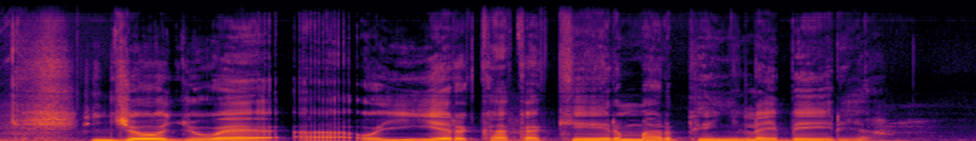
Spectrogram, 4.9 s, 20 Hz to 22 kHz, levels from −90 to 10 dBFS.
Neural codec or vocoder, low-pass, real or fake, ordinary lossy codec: vocoder, 44.1 kHz, 128 mel bands every 256 samples, BigVGAN v2; none; fake; none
